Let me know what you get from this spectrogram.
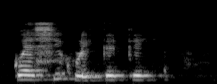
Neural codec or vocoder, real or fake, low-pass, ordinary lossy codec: none; real; 7.2 kHz; MP3, 64 kbps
